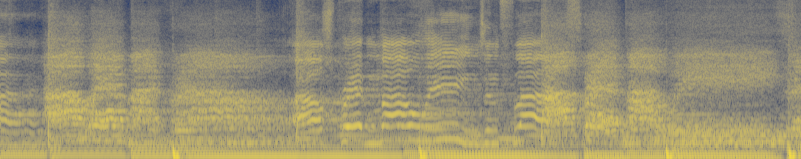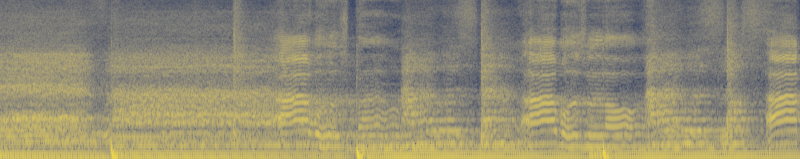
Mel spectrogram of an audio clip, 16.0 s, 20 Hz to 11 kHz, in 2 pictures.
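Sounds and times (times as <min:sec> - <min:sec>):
bass line: 0:00.0 - 0:16.0
gospel choir singing: 0:00.0 - 0:16.0
steady beat: 0:00.5 - 0:03.5, 0:05.4 - 0:12.0.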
